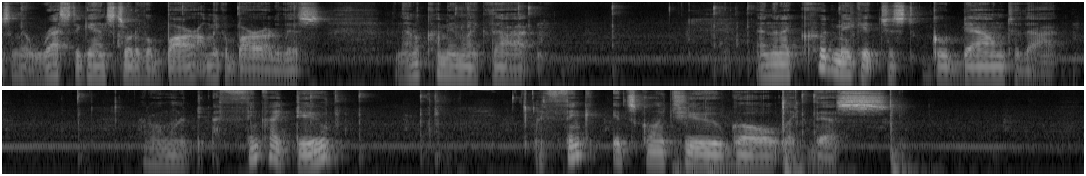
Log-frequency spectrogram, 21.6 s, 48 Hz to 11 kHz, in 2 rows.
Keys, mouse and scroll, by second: 1.8-3.7 drag, 1.8 middle click, 3.0 middle click, 5.1-7.9 drag, 18.5 e, 19.6 g.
